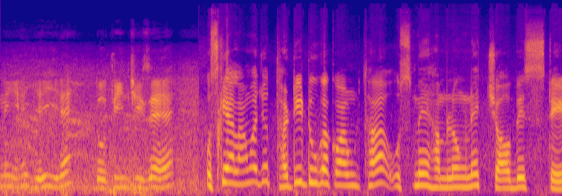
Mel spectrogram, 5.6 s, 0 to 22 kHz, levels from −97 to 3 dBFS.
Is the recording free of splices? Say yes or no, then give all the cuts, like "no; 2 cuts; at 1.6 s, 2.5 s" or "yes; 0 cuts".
no; 1 cut; at 1.9 s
